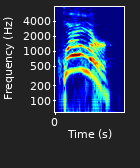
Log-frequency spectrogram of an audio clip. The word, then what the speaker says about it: Cuellar: Henry Queller, brother. That's how you say it. God damn it. He's in Texas, not Mexico.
